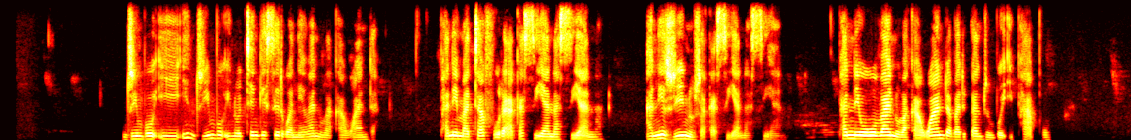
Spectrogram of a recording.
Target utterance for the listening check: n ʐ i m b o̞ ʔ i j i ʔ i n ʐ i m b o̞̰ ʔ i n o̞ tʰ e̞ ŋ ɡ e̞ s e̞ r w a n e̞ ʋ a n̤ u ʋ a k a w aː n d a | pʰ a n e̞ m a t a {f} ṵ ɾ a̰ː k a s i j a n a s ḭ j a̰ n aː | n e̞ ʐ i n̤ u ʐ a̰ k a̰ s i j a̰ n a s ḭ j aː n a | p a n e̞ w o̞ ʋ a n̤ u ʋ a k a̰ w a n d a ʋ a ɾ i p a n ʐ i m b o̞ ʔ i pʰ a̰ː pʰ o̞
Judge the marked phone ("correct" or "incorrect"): correct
